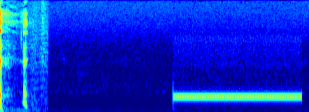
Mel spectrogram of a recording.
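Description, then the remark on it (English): A short burst of voice at the start gives way to silence, then a single steady ringing tone of an outgoing phone call hums for just over a second, clear and fairly loud. “He's going to answer.”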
